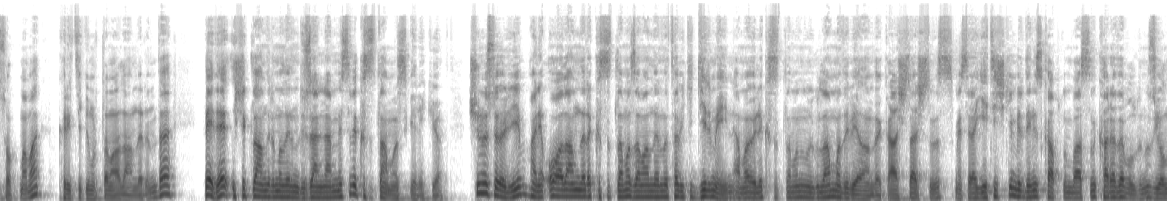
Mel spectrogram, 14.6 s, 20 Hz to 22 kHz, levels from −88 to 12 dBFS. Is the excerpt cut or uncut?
uncut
